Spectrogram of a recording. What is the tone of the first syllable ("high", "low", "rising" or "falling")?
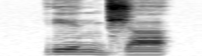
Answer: high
